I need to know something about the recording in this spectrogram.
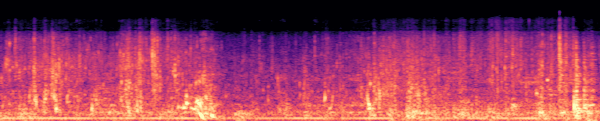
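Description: A fish splashes in the water close by.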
